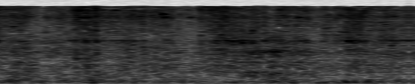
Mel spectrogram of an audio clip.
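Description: Steady low background rush of outdoor noise with no distinct sound in it.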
